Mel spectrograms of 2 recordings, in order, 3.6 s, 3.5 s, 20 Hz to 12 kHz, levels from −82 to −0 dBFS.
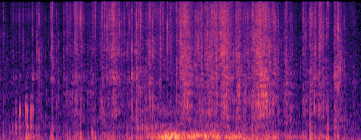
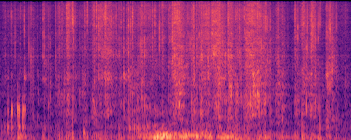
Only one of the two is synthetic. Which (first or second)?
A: second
